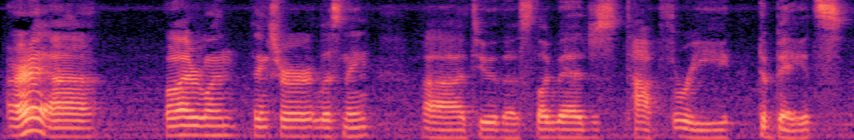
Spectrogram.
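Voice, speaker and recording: A man's voice: medium pitch, level tone, slow pace, fairly bright tone, a little hiss or hum. A young man co-hosting a casual chat about games, rambling, swearing freely and laughing often. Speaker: co-host.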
